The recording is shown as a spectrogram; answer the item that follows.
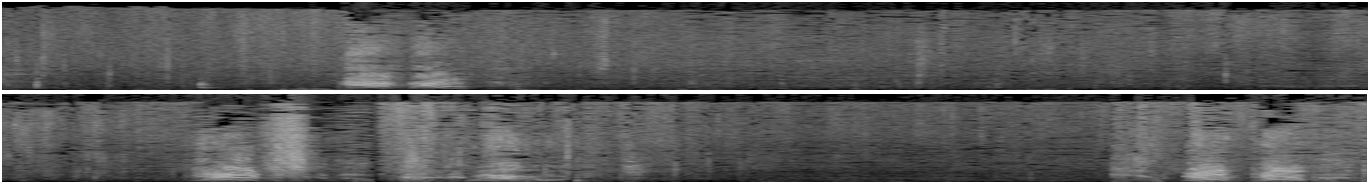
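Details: Rottweiler shown in a display of herding, bite force and protective instincts; clusters of loud harsh barks in short bursts, with quiet gaps between them.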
